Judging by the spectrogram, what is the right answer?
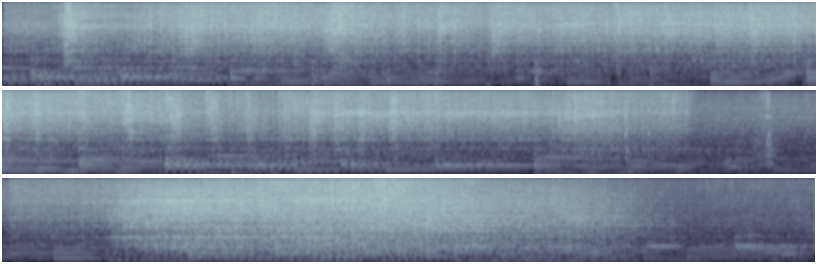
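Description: Sliced mushrooms and chopped aromatics sizzling in oil in a stainless steel sauté pan, stirred with a spatula. About seventeen seconds in, red wine hits the hot pan and the sizzle jumps to a loud hiss for a few seconds, then dies down as the pan is deglazed.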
